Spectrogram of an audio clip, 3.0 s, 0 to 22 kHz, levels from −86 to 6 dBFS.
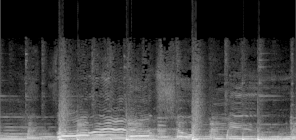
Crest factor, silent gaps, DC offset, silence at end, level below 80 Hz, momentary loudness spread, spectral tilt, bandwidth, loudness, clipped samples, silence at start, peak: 12 dB; none; under 0.1%; 0 s; -20 dBFS; 7 LU; -7 dB/octave; 15.5 kHz; -12 LUFS; 1%; 0 s; 0 dBFS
